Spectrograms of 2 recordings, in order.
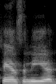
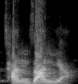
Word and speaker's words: Tanzania: Tanzania. Yes, we've been saying it wrong. Tanzania. That's what we've been taught. But people from Tanzania calls it Tanzania. So it's Tanzania.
